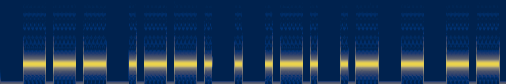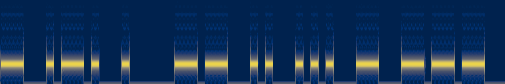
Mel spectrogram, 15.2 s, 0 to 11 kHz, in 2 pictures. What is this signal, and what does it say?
Morse code, heard as a keyed tone, about 10 wpm, 800 Hz. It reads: OPERATORE MISTO
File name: ITALIEN texte clair 2 vitesse 10 mots minute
